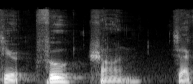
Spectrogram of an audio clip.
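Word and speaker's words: Fourchon: the port director of uh port and it's pronounced here fou sean is that correct uh good and which is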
